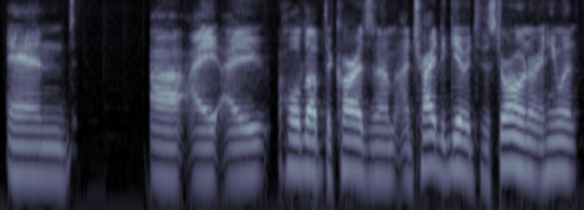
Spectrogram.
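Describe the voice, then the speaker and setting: A man's voice: medium pitch, fairly even intonation, a little fast, fairly bright tone, smooth, dry recording, studio quality. A man streaming casually, reading card text aloud and drifting into rambling personal stories. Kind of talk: casual live stream chat.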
